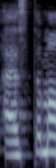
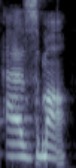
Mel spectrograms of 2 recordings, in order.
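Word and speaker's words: asthma: जैसे कि जो एस्थमा होता है, दोस्तों हम इसे एस्थमा प्रोनाउंस करते हैं लेकिन इसका असली प्रोनाउंसिएशन होता है एज़मा।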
